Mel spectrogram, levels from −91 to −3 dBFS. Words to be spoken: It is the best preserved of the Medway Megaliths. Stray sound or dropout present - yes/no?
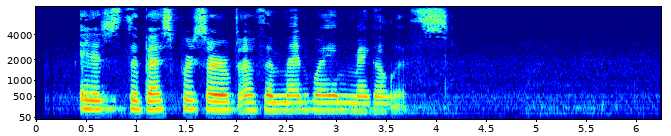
no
